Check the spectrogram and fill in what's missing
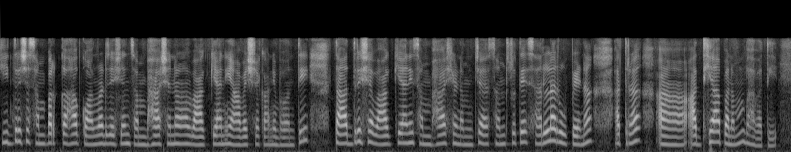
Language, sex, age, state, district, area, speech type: Sanskrit, female, 18-30, Andhra Pradesh, Visakhapatnam, urban, spontaneous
